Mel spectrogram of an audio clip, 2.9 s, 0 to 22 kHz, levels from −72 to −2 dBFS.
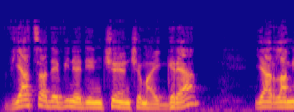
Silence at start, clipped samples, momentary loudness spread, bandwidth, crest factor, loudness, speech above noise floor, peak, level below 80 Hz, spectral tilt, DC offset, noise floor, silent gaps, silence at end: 0.05 s; under 0.1%; 4 LU; 11.5 kHz; 16 dB; -20 LUFS; 32 dB; -4 dBFS; -56 dBFS; -5.5 dB/octave; under 0.1%; -51 dBFS; none; 0 s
